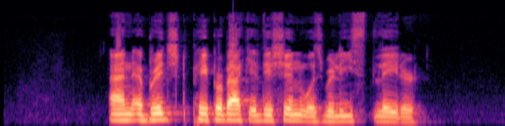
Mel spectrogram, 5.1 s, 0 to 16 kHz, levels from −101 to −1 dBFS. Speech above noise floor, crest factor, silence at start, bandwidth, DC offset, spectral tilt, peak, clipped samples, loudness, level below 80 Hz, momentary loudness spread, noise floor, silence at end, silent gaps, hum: 60 dB; 18 dB; 1.1 s; 11 kHz; under 0.1%; -7 dB/octave; 0 dBFS; under 0.1%; -17 LUFS; -54 dBFS; 11 LU; -75 dBFS; 0.9 s; none; none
